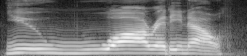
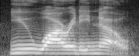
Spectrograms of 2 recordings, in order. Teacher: The W sneaks in to help me connect the oo sound with the ah sound. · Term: intrusive sounds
